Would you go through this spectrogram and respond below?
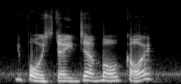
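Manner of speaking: very high, uppity, snooty cockney voice. Asked for their best Gundel voice, trying it again more uppity. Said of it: "A bit more uppity".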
